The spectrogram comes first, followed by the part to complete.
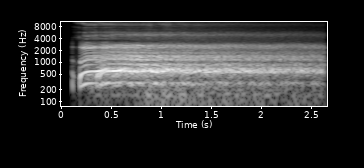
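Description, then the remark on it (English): A voice lets out a long, sustained wailing scream, imitating a huge cosmic cry; it starts abruptly, holds a strained pitch with rich harmonics, and fades slightly over nearly three seconds. “He makes out this intergalactic scream.”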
